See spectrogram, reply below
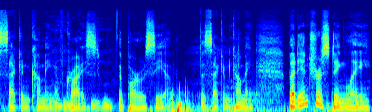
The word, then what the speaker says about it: parousia: parousia. It's a Greek word. – How do you spell it? – P-A-R-O-U-S-I-A, parousia.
